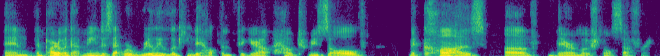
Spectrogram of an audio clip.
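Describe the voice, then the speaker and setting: Male webinar presenter, husky and mellow, earnest and deliberate, instructing parents. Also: mid-range voice. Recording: dull, lo-fi webinar audio.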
